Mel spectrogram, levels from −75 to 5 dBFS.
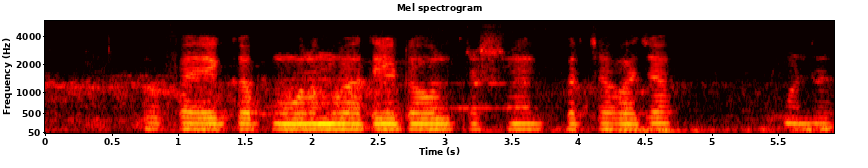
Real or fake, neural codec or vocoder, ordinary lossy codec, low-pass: real; none; Opus, 16 kbps; 5.4 kHz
